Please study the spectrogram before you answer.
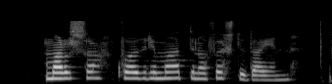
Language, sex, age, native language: Icelandic, male, 13, Icelandic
